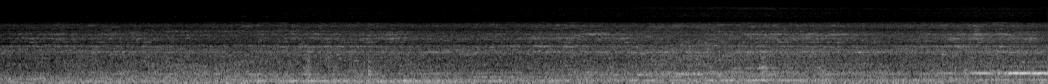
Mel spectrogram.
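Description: An Avanti West Coast passenger train running past on the rails: a steady rumble of wheels and carriages, with a higher tone creeping in and getting louder near the end.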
